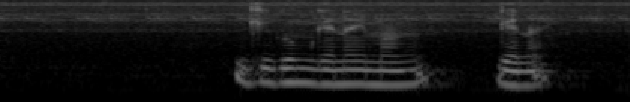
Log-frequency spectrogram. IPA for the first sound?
ɡ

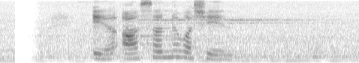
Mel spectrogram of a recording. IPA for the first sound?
e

